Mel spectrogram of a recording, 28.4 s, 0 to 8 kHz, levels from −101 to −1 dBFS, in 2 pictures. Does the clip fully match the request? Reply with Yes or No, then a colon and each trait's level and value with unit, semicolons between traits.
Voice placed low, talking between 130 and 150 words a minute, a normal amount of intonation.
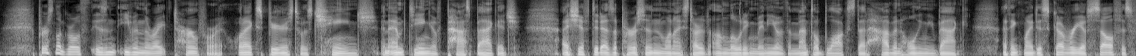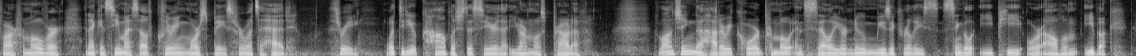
No: very low, 90 Hz; average, 190 wpm; average, 3.2 semitones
